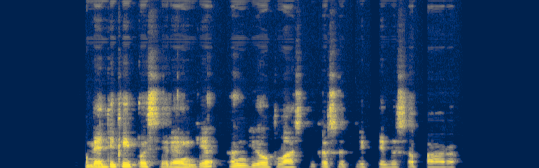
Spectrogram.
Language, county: Lithuanian, Vilnius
